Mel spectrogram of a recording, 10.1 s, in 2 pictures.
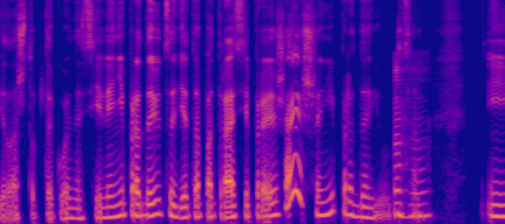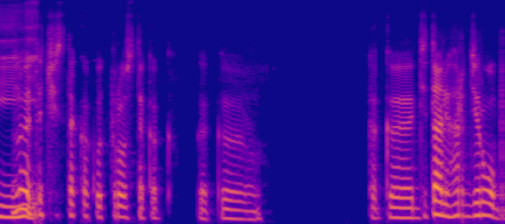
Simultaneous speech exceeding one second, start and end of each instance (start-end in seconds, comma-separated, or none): none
